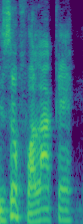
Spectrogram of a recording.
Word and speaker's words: Folake: Okay, I'm pronouncing it like English. It's a Folake.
